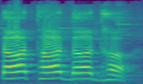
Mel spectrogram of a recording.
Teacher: त वर्ग का उच्चारण स्थान होता है दंत यानी दांत।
